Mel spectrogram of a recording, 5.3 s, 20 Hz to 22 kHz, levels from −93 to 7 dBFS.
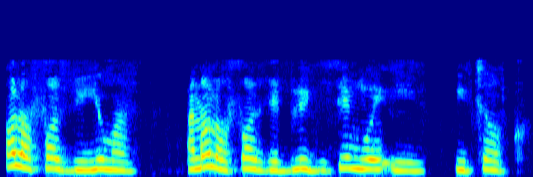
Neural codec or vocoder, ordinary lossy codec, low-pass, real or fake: codec, 44.1 kHz, 3.4 kbps, Pupu-Codec; Opus, 64 kbps; 5.4 kHz; fake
